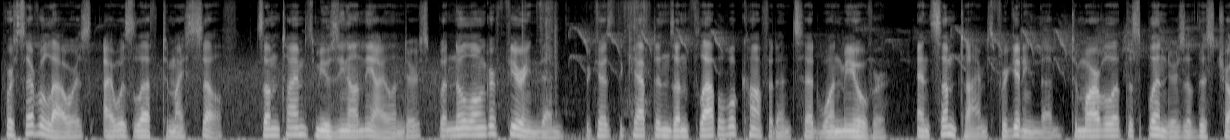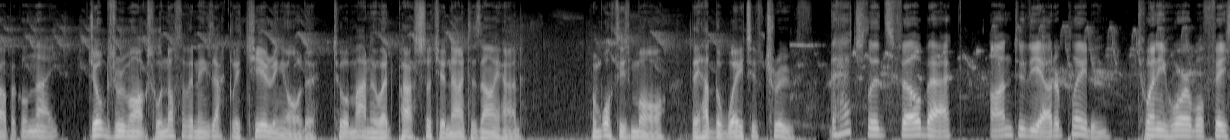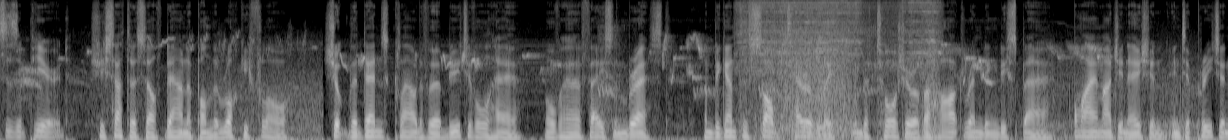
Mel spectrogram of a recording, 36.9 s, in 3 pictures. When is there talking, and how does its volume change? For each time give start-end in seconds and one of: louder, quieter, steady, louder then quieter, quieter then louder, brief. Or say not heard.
0.1-36.8 steady.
